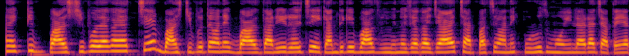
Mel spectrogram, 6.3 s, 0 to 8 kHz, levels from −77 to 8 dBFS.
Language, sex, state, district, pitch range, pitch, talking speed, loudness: Bengali, female, West Bengal, Purulia, 220-255 Hz, 230 Hz, 240 wpm, -12 LUFS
